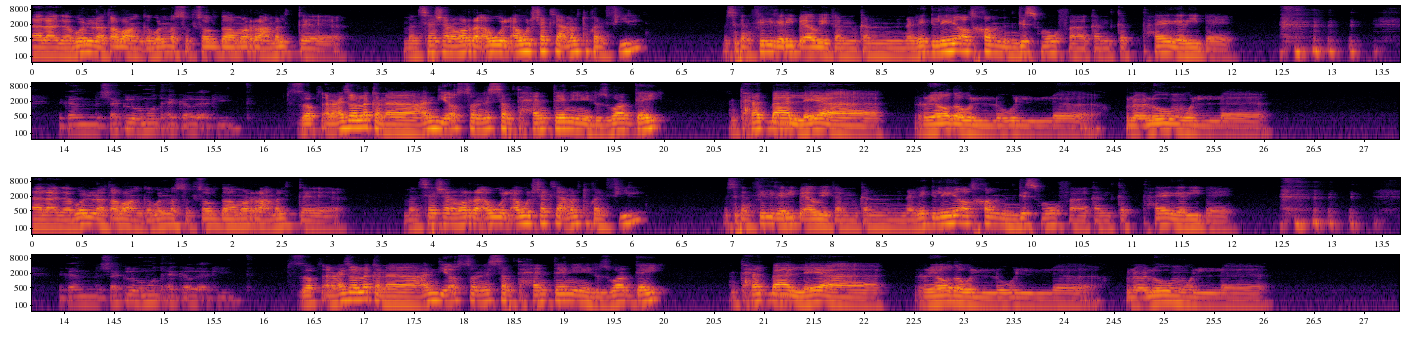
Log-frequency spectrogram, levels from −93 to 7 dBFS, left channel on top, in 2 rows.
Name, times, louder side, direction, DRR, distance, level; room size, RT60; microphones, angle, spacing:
voice 1, 0.0-3.1 3.7-6.1 6.9-12.0 16.3-20.0 20.7-22.2 22.5-24.4 24.6-26.0, left 3 dB, 70° left, 0.7 m, -23 dB
voice 2, 7.3-7.7 12.5-15.8 21.1-21.3, left 3 dB, 25° left, 0.5 m, -38 dB
2.9 x 2.2 x 3.3 m
head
